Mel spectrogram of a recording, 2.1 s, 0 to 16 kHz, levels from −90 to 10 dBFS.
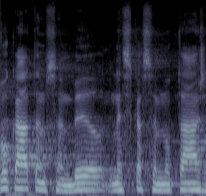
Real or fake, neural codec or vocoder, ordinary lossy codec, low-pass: real; none; Opus, 64 kbps; 14.4 kHz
